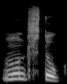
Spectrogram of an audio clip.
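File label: "мундштук", Komi, female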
